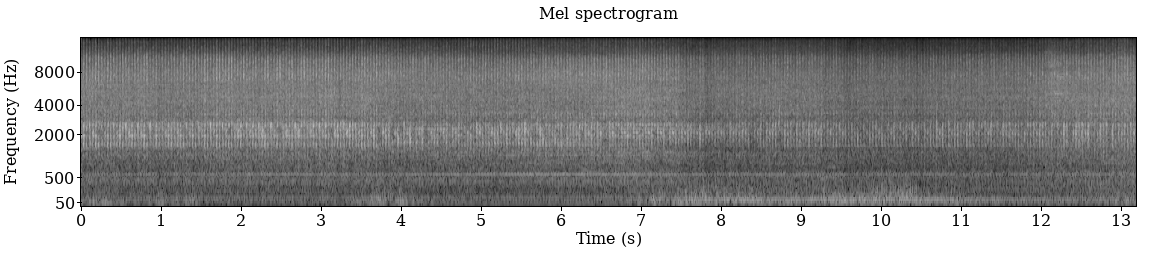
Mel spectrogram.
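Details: Restored 1992–2001 Toyota Hilux diesel, about 300,000 km, first start after full restoration: steady even idle with regular light clatter and constant speed, no misses or knocks; engine runs healthy.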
